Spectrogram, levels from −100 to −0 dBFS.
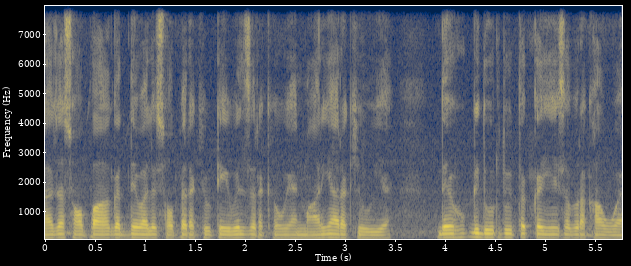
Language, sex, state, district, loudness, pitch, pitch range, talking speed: Hindi, male, Madhya Pradesh, Katni, -20 LUFS, 110 Hz, 105-115 Hz, 240 wpm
